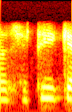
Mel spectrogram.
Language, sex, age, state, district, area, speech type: Marathi, female, 18-30, Maharashtra, Nagpur, urban, conversation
